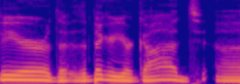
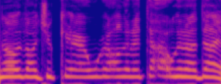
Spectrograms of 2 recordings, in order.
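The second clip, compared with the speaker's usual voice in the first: high, mock-panicked cries; hammed-up panic from frightened disciples; panicky disciples; 12 semitones higher, 6 dB quieter, faster than usual. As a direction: wail it like terrified sailors in a storm. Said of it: "they're all yelling".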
